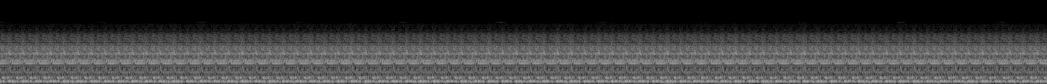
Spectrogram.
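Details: Knee MRI on a Philips 1.5 T scanner, proton density fat-saturated sagittal (SPIR) sequence: a loud, steady buzzing drone with fast rhythmic pulsing, about 146 a minute. MRI scanner noise.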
